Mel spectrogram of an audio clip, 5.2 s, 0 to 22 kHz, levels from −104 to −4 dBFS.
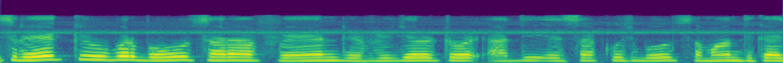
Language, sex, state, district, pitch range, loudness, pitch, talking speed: Hindi, male, Assam, Hailakandi, 175-200 Hz, -16 LUFS, 185 Hz, 160 wpm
